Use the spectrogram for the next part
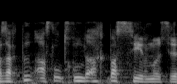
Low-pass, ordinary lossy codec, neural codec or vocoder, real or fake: none; none; codec, 16 kHz, 2 kbps, X-Codec, HuBERT features, trained on general audio; fake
